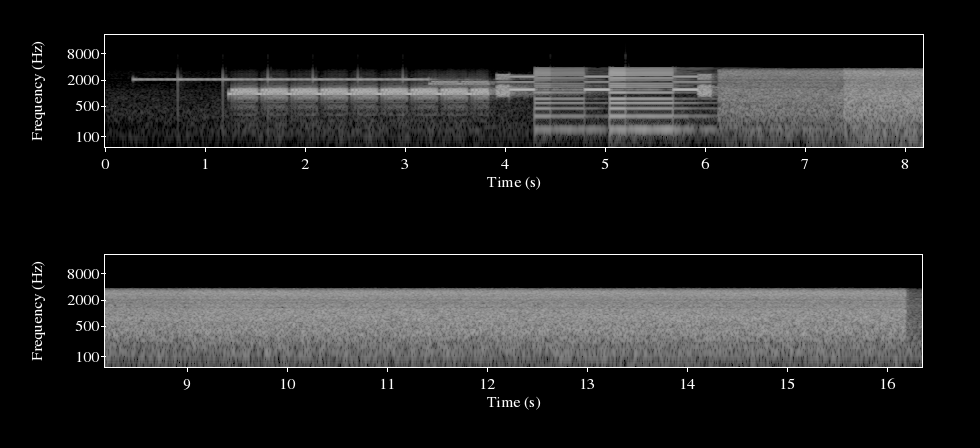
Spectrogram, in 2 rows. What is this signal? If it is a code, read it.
Dial-up modem handshake (V.34 or later), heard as a whistle, warbles, then hiss, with room echo.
